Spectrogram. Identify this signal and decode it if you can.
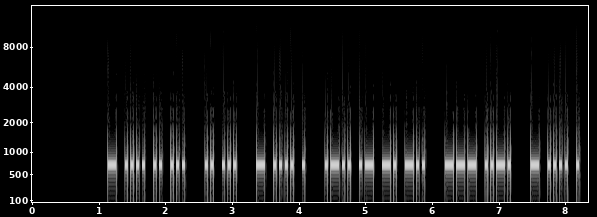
Morse code, heard as a keyed tone, about 28 wpm, 700 Hz. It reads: THIS IS THE LAND OF THE
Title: Sentences from Top 1300 Words 28wpm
